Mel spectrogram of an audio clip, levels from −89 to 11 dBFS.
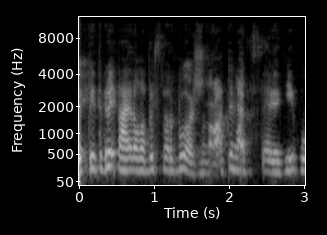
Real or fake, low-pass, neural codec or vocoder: fake; 10.8 kHz; codec, 24 kHz, 1.5 kbps, HILCodec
